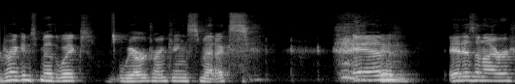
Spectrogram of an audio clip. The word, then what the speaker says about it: Smithwick's: We are drinking Smittix.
